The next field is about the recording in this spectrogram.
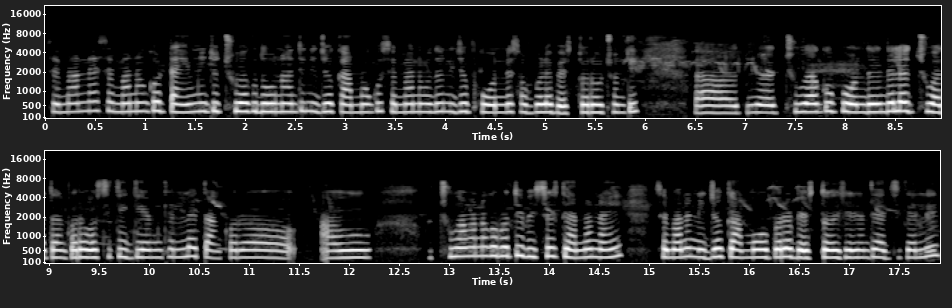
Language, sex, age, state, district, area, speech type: Odia, female, 18-30, Odisha, Jagatsinghpur, urban, spontaneous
